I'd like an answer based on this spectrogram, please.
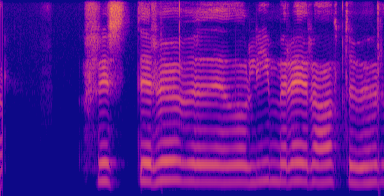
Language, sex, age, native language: Icelandic, male, 11, Icelandic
